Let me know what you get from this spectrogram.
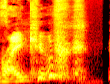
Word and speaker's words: Raikou: Raikou? – Yeah, that's what I couldn't pronounce.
